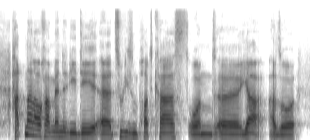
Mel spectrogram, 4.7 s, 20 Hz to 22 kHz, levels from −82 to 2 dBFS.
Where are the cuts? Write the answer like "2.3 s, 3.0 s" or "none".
none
